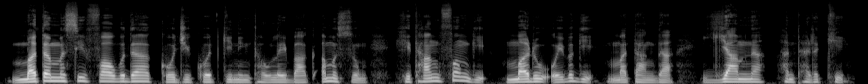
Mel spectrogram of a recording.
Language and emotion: Manipuri, neutral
